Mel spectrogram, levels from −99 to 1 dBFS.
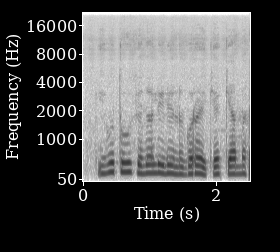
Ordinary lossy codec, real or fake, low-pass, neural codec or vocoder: none; real; none; none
